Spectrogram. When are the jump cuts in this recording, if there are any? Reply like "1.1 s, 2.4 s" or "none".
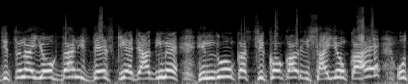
none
